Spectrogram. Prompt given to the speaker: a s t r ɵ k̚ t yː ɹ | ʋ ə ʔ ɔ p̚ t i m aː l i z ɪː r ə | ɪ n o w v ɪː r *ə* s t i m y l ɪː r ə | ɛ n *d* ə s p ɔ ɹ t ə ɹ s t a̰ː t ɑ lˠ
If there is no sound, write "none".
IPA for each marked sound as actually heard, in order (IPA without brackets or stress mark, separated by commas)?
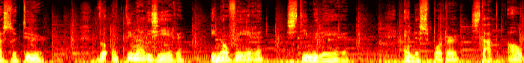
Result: ə, d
